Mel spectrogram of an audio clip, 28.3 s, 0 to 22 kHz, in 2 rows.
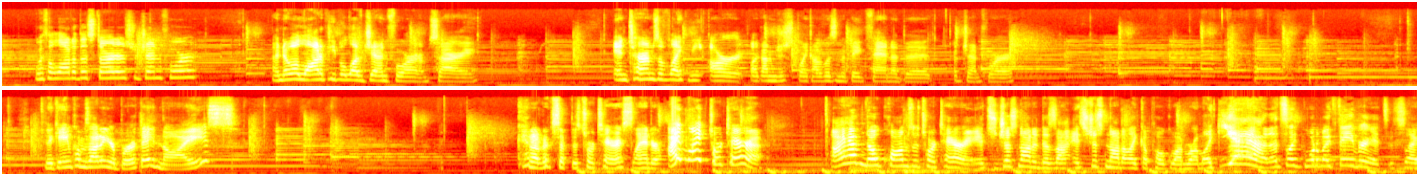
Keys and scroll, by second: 13.5 ctrl+z, 18.4 ctrl+z, 23.9 ctrl+z.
